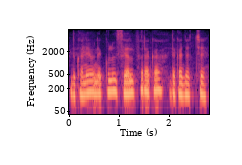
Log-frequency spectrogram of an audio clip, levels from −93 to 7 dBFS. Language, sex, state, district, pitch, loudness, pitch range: Bengali, male, Assam, Hailakandi, 150 Hz, -17 LUFS, 145-160 Hz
